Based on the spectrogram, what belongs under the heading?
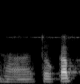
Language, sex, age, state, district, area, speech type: Hindi, male, 18-30, Madhya Pradesh, Hoshangabad, urban, conversation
